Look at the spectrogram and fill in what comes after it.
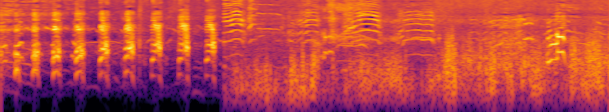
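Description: A person laughing in quick, honking bursts, then gulls calling in short, arching squawks over wind and surf noise.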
